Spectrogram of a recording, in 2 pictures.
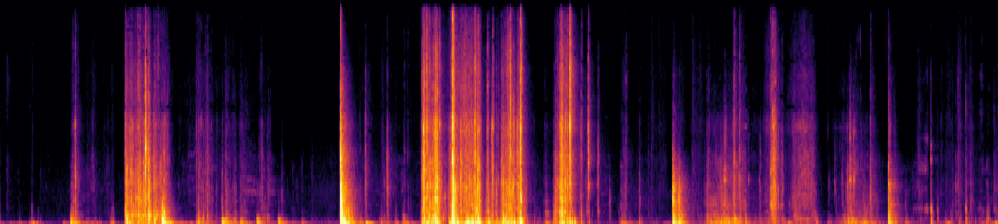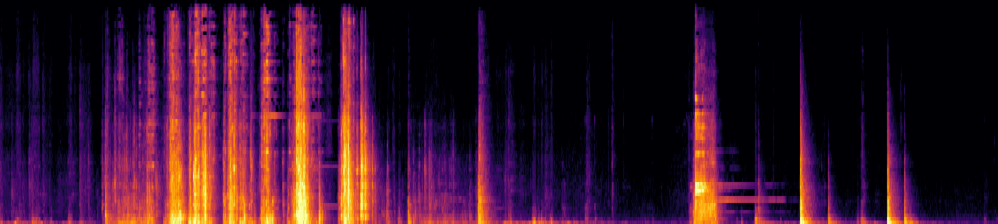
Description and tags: Quickly going through wooden kitchen cabinets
